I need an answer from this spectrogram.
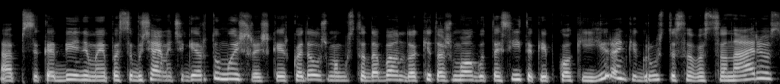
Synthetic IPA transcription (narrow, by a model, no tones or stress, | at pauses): ɐpʲsʲɪkɐbʲɪnʲɪmɐɪpɐsʲɪbʊt͡ʃʲæːʋɪmɐɪt͡ʃʲɛɡʲɛrt̪umuɪʃrɐɪʃkɐɪrkoːd̪ʲeːlˠʒmoːɡʊst̪ɐd̪ɐbɐnd̪oːkʲɪt̪ɐʒmoːɡʊt̪ɐsʲiːt̪ʲɪkɐɪpkoːkʲiːiːɾɐŋʲkʲɪɡɾuːsʲt̪ʲɪsɑːʋoːsʲtt͡ssʲɛnɑːɾʲɪjʊs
